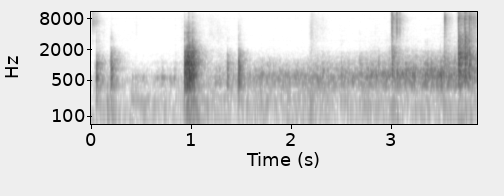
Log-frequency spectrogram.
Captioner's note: marbles rolling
